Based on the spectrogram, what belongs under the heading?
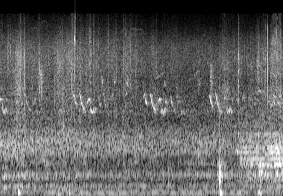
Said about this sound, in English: I've got a bee in my bonnet and she is crawling in my ear, and that is not a good scenario. You don't want that bee, I got her out.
